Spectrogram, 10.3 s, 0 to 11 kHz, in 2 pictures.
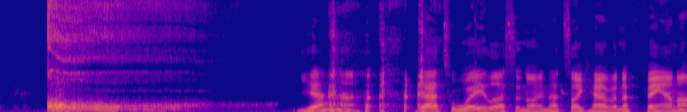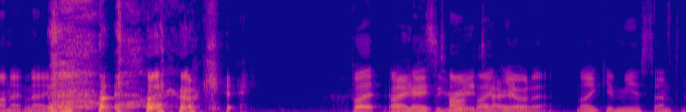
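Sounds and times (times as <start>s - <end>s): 
person demonstrating exaggerated heavy breathing: 0.4s - 2.1s
speech: 2.2s - 7.0s, 7.8s - 10.2s.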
